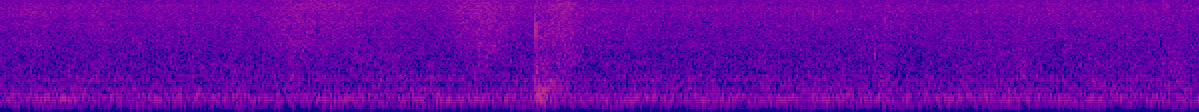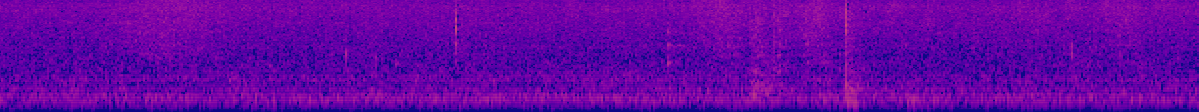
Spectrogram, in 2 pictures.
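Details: Quiet indoor hiss with a few soft rustles and clicks, and no clear animal voice.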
